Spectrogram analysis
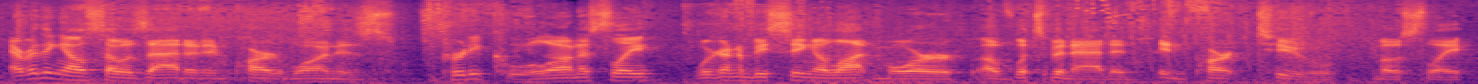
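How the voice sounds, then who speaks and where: A man's voice: on the low side, expressive, fairly quick, few pauses, fairly bright tone, soft background music. A man giving casual, conversational gameplay commentary as a let's play host.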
